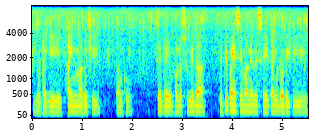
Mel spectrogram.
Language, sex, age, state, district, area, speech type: Odia, male, 18-30, Odisha, Nuapada, urban, spontaneous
